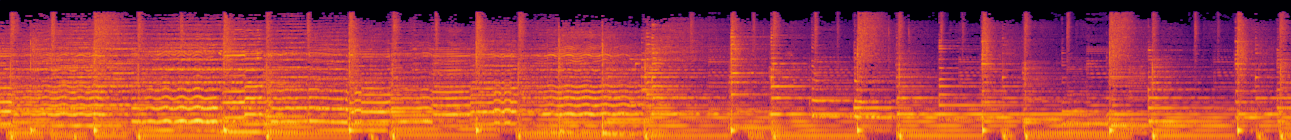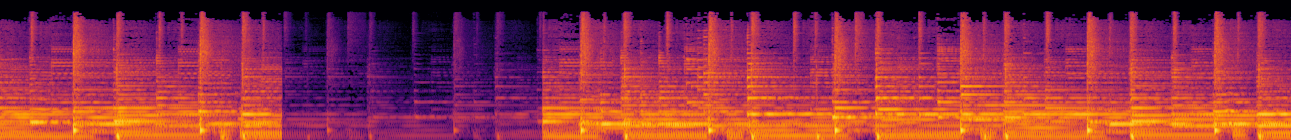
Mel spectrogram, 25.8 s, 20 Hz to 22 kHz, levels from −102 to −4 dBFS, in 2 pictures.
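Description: From 15.73 to 18.34 s the sound collapses to a faint residue about 27 dB down, likely one channel inverted cancelling the shared content when summed to mono. The waveform shrinks sharply there, and the spectrogram darkens.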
